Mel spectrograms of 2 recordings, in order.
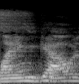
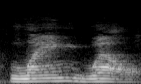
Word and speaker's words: Languell: And Langau is how I pronounced it. Langau. And then she had a note in there. Yes. Languell.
